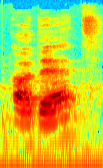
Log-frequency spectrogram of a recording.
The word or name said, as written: Haidia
